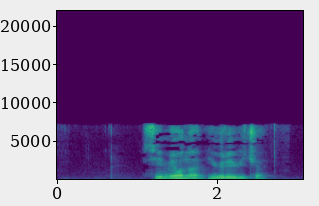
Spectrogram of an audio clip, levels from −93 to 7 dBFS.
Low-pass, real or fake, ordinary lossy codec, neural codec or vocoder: 7.2 kHz; real; MP3, 32 kbps; none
